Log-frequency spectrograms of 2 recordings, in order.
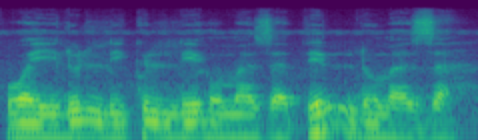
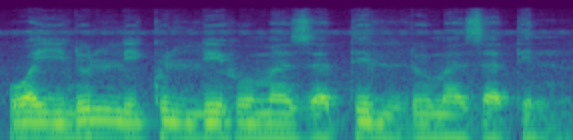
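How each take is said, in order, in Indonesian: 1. Kata terakhir berakhiran -ah lembut. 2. Kata terakhir berakhiran -tin penuh.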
